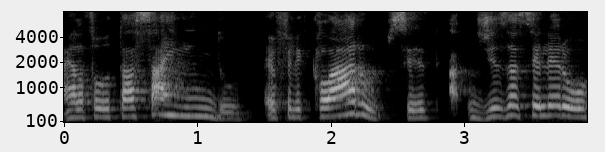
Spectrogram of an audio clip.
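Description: The delivery is moderate in pace. It is an unremarkable speaking voice. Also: woman. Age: 20s. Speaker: painter and art teacher. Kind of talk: casual talk on a livestream. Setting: livestream.

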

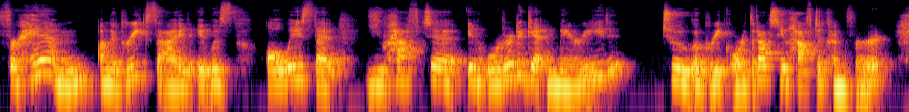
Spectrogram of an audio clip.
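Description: A woman with a fairly high pitch and a somewhat breathy voice speaks at a fairly slow pace. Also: lively intonation. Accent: American. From US, raised in India from age eight. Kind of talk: casual interview conversation.

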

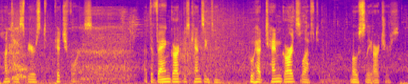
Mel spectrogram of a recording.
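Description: A man in a dramatic tone yet monotone, flat intonation, over noticeable background noise. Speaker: narrator. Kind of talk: fantasy story narration, dramatic reading of a scripted tale. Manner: dramatic, vivid, gripping storytelling pace.

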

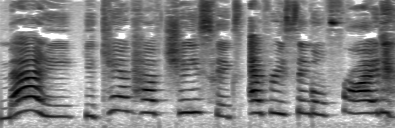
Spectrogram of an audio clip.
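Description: A female-sounding put-on character voice at an extremely high pitch. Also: moderate pace. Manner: exaggerated, put-on, funny.

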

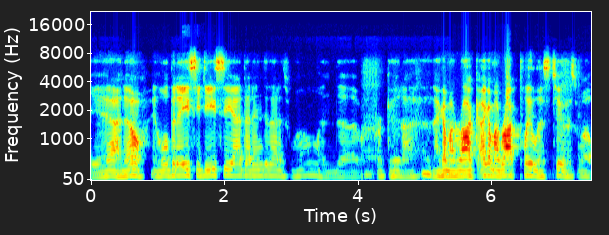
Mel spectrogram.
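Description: A man speaks with an ordinary speaking voice at medium pitch. His pace is moderate and his intonation fairly even. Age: young. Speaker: sports podcast co-host. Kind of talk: casual chat.

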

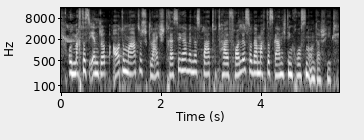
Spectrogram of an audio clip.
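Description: A woman with an unremarkable speaking voice talks at a fairly quick pace and a fairly high pitch, with ordinary pitch variation. Her loudness stays very even, and she hardly pauses. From southern Baden, Germany. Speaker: radio host. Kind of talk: scripted narration; interview.

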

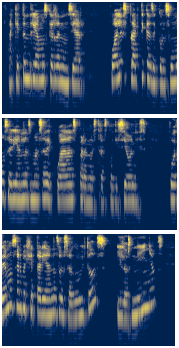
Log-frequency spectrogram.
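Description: At a fairly slow pace, a woman speaks with fairly high pitch, a somewhat breathy voice, ordinary pitch variation and very even loudness. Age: 40s. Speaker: podcast host. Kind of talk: interview conversation.

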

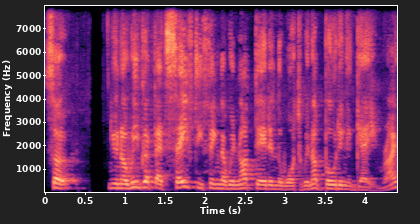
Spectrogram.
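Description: In a South African accent, a dark, mellow voice talks at a very fast pace. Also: man. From Cape Town, South Africa. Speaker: NFT project founder. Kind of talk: AMA talk. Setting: online audio space.

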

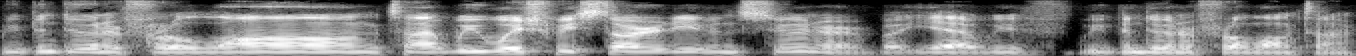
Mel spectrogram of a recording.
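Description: Over a quiet background, a man with an American accent speaks at a fairly quick pace in a medium pitch, with monotone, flat intonation and hardly any pauses. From Staten Island, New York. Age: 40s. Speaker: comedy writer and producer. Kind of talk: casual interview.

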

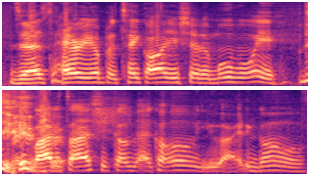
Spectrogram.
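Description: Over noticeable background noise, a man with a fairly high pitch speaks with fairly even intonation. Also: moderate pace, hardly any pauses. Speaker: podcast co-host. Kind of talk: casual chat.

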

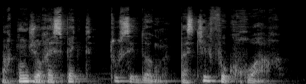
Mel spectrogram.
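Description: A man's medium-pitched voice with very wide pitch swings, a fairly slow pace, and music in the background. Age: 50s. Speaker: sports coach. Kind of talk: interview. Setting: studio. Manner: talkative, fluent.

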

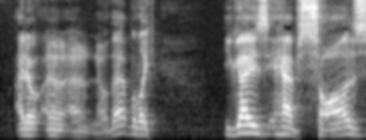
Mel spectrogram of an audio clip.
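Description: At a medium pitch and moderate pace, a man speaks with ordinary pitch variation. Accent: Northern Midwest. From US Midwest. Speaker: war veteran. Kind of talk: casual chat. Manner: profane, casual.

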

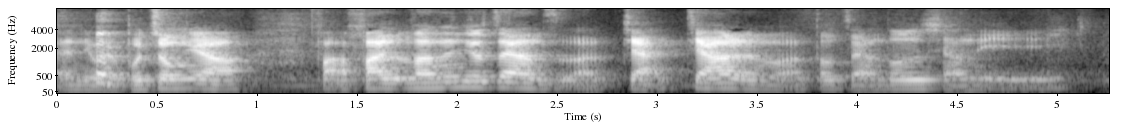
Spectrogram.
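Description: Speaking at a fairly quick pace, a man with a strong Cantonese accent shows big swings in loudness. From Guangdong, China. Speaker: podcast co-host, traveler. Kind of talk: casual chat.

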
